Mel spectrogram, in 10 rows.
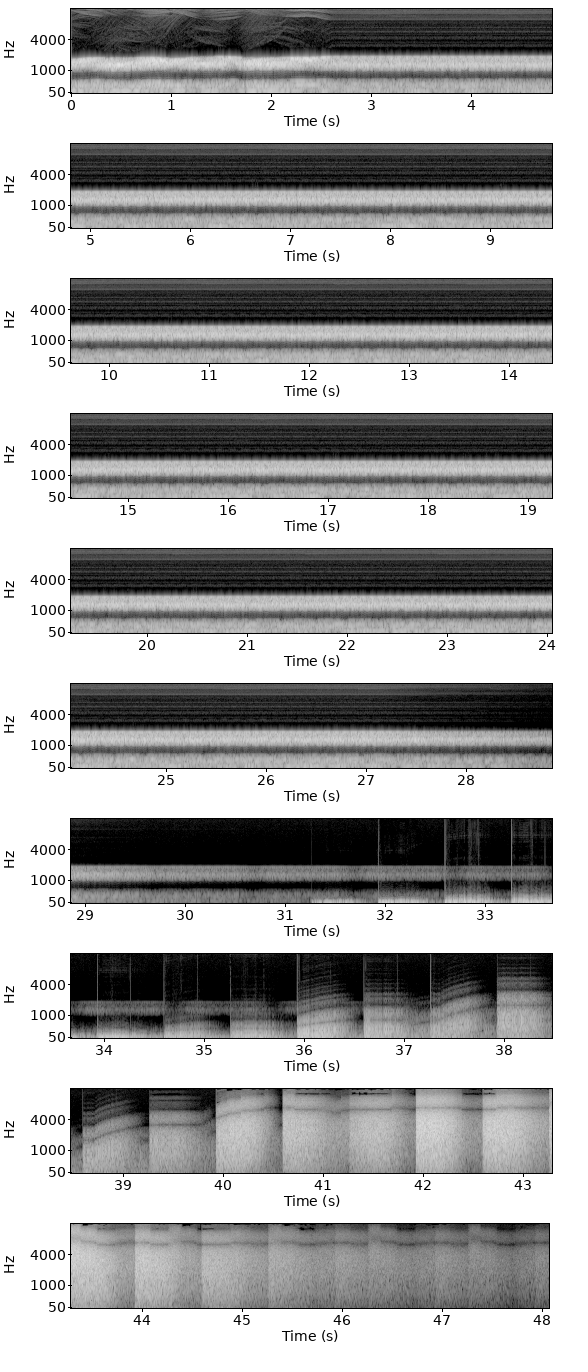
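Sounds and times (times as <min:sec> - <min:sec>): higher band of synth tones: 0:31.3 - 0:47.4
low synthesizer drone cluster: 0:31.3 - 0:47.5.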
